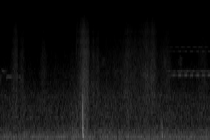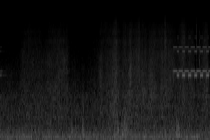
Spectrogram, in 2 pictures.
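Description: Bed covers rustle softly as a woman gets out of bed.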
